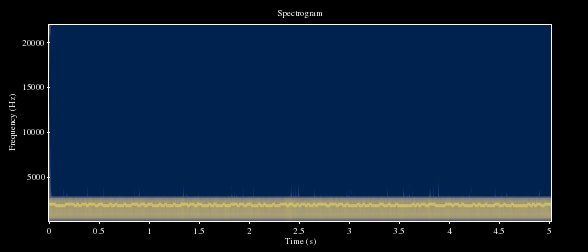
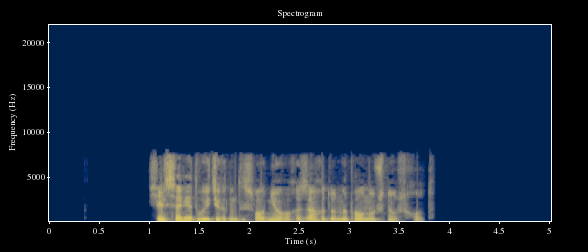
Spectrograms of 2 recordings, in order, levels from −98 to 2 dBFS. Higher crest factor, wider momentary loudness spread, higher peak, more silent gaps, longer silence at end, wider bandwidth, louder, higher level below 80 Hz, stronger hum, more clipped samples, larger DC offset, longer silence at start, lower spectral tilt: second, 10 dB vs 20 dB; second, 0 LU vs 12 LU; second, -8 dBFS vs -2 dBFS; neither; second, 0 s vs 1.2 s; second, 2.8 kHz vs 8 kHz; first, -15 LUFS vs -20 LUFS; second, under -90 dBFS vs -54 dBFS; neither; neither; neither; second, 0 s vs 1 s; second, 0 dB/octave vs -4.5 dB/octave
